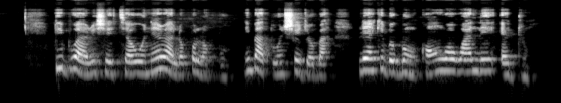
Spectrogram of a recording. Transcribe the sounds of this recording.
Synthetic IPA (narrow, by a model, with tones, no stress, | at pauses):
bi˦bu˦a˨ɾi˨˦ʃe˧ti˦ɔ˧wo˧nĩ˦ɛ˦ɾa˦˨lɔ˨˦k͡pɔ˦˨lɔ̃˨k͡po˨nĩ˨˦ba˦˨to˨˦n̩˦ʃe˦˨d͡ʒɔ˧ba˧˦ɾɛ˦ɛ˦ki˦ɡ͡bo˧ɡ͡bo˧˨ŋ̩˨kã˨˦n̩˦wɔ˦wa˦le˦ɛ˧dũ˨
